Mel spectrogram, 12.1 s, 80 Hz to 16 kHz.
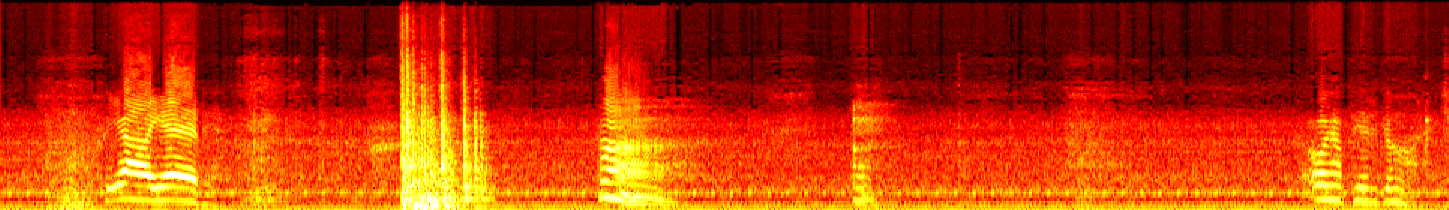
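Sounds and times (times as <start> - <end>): engine idling: 0.0 - 12.0
knocks and clanks: 2.0 - 4.2
man groaning: 5.0 - 5.9, 7.0 - 7.6.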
